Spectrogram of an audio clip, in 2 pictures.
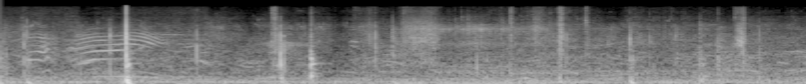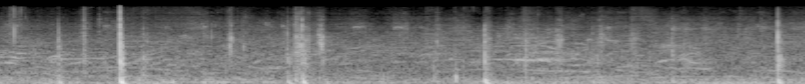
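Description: A basketball bouncing on a hard outdoor court: sharp single thuds at irregular intervals, the strongest about half a second in and near the middle, over faint voices of people around.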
